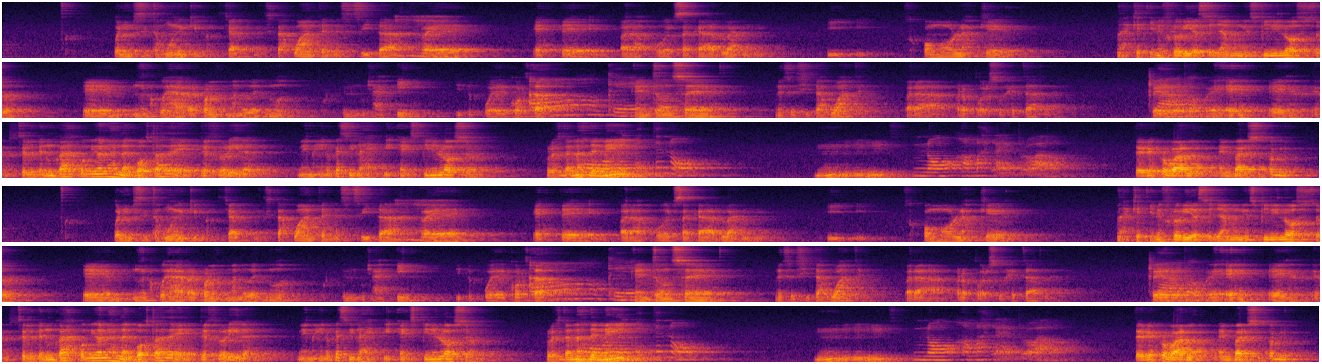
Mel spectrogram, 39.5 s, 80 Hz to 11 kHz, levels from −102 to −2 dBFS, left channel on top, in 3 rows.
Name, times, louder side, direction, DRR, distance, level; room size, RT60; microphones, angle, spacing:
voice 1, 1.1-2.0 2.3-2.4 2.8-4.6 5.3-7.6 8.3-8.4 9.2-10.1 11.2-13.3 14.0-16.0 16.6-17.3 18.0-18.6 19.5-20.3 20.9-21.7 22.2-23.5 24.7-28.9 29.3-31.1 31.8-32.6 34.5-35.2 37.7-39.2, right 1 dB, 15° right, -1 dB, 0.4 m, -26 dB
voice 2, 3.9-4.5 18.5-19.7 24.6-25.2 31.9-33.3 35.5-37.0, right 1 dB, 10° left, 1 dB, 0.8 m, -34 dB
6.1 x 3.8 x 5.6 m, 1.0 s
head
